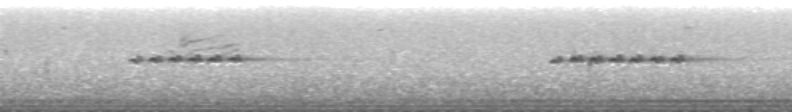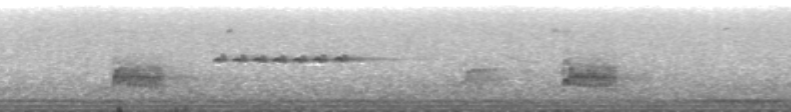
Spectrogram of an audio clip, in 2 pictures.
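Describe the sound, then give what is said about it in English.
Northern parula warbler singing: three short, high buzzy trills spaced a few seconds apart, with two brief lower calls between them, over a faint steady low hum. “there's a parula warbler.”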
